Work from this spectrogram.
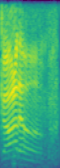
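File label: got him, female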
